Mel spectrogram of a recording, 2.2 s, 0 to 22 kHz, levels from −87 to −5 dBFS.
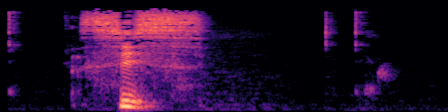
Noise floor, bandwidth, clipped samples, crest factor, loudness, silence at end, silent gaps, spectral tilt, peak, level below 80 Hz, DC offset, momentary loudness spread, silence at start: -66 dBFS; 16 kHz; under 0.1%; 22 dB; -19 LUFS; 1.2 s; none; -1.5 dB/octave; -4 dBFS; -70 dBFS; under 0.1%; 24 LU; 0.05 s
